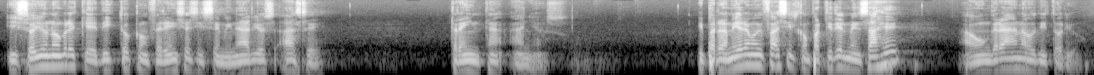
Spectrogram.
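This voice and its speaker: Gravelly pastor preaching. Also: male voice, lowish voice. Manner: animated storyteller, acts out dialogue. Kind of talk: sermon with storytelling.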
